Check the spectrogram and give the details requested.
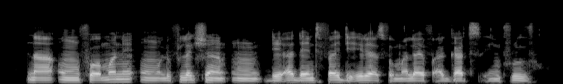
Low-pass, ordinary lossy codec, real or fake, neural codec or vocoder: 7.2 kHz; none; real; none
